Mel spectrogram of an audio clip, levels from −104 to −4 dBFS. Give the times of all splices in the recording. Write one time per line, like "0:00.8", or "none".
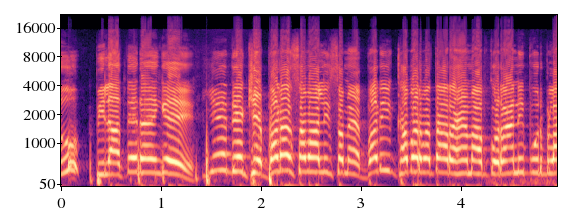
0:01.4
